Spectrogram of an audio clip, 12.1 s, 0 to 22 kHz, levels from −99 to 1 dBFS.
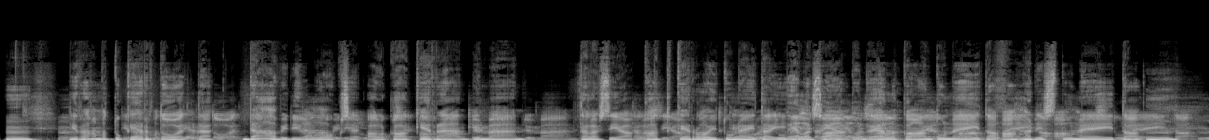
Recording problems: echo of what is said; strong; throughout; 520 ms later, 10 dB below the speech

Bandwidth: 15.5 kHz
